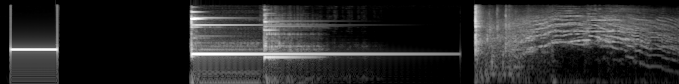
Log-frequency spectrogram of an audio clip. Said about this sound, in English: Hello? Huh, there's, the doorbell rang, but there's, no one here.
